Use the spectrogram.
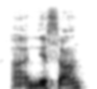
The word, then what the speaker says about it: Nisan: That there's a lunar New Year that happens in again, forgive me if I mispronounce this, Nisan.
